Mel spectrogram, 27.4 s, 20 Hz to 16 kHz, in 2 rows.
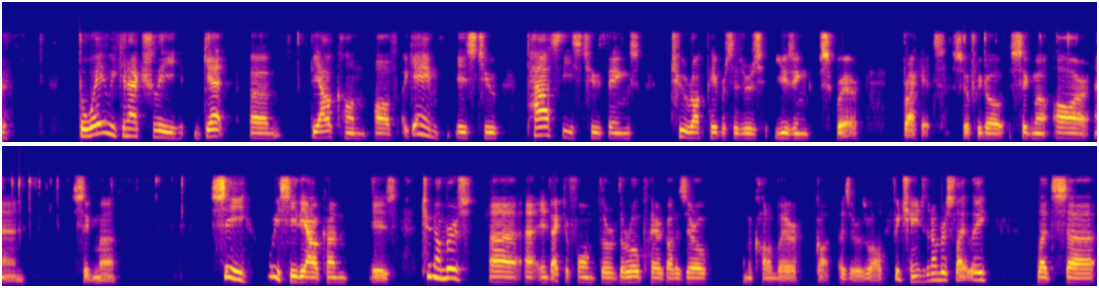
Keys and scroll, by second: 0.2 Return, 1.4 shift+], 15.9 shift+Return.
